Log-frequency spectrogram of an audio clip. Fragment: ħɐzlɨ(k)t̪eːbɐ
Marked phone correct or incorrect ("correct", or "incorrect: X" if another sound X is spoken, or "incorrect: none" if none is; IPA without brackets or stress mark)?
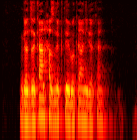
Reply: correct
